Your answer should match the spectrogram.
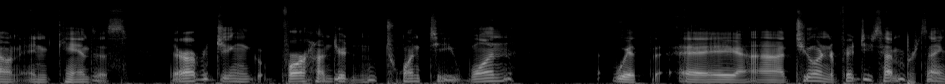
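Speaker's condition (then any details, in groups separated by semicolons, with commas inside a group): Multiple sclerosis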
